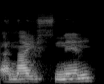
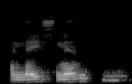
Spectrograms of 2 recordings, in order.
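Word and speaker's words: Anaïs Nin: know the great poet an nin am I pronouncing that right an nin a n a i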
